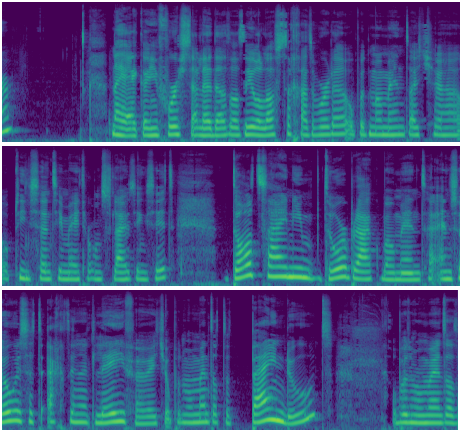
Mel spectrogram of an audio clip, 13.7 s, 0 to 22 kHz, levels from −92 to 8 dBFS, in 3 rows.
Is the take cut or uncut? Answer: uncut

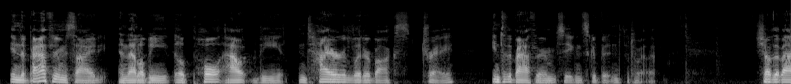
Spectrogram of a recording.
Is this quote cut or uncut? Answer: cut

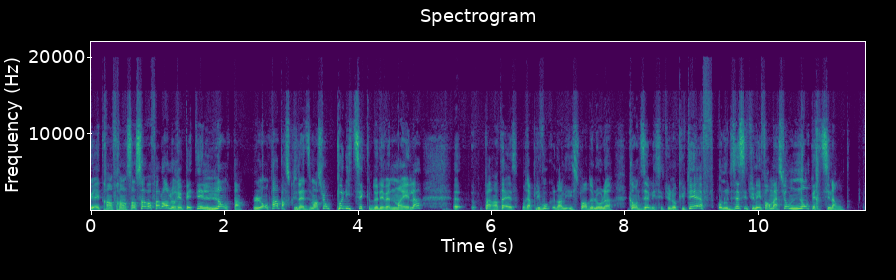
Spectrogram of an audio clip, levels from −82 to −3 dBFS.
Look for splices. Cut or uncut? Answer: cut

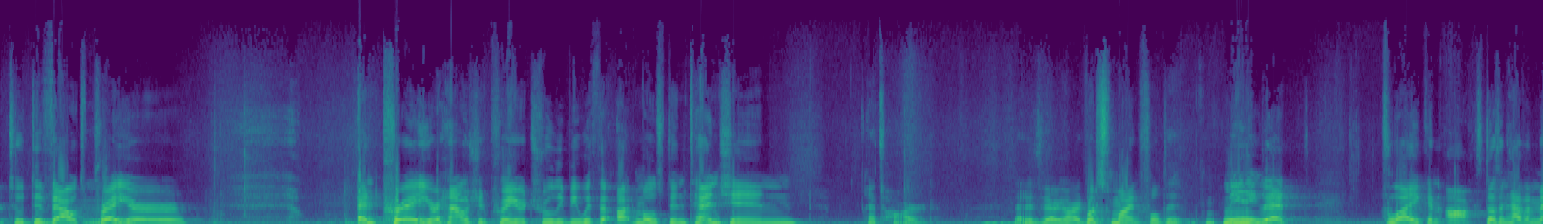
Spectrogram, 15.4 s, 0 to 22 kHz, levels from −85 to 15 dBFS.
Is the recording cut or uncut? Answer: cut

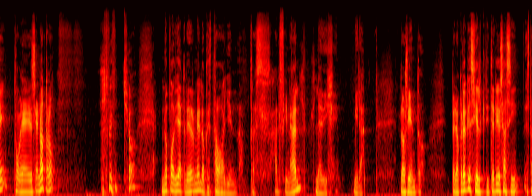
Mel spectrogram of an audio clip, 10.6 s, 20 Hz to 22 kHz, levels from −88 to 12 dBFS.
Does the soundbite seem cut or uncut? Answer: uncut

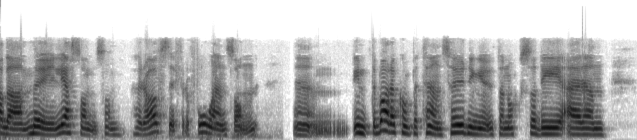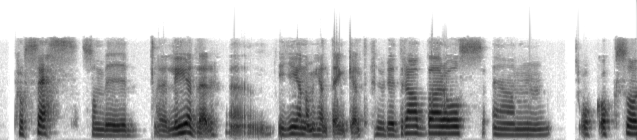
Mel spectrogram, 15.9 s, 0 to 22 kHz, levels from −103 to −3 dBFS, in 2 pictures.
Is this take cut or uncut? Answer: cut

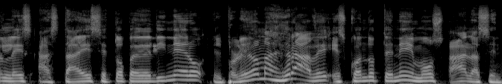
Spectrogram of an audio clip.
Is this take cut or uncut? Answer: cut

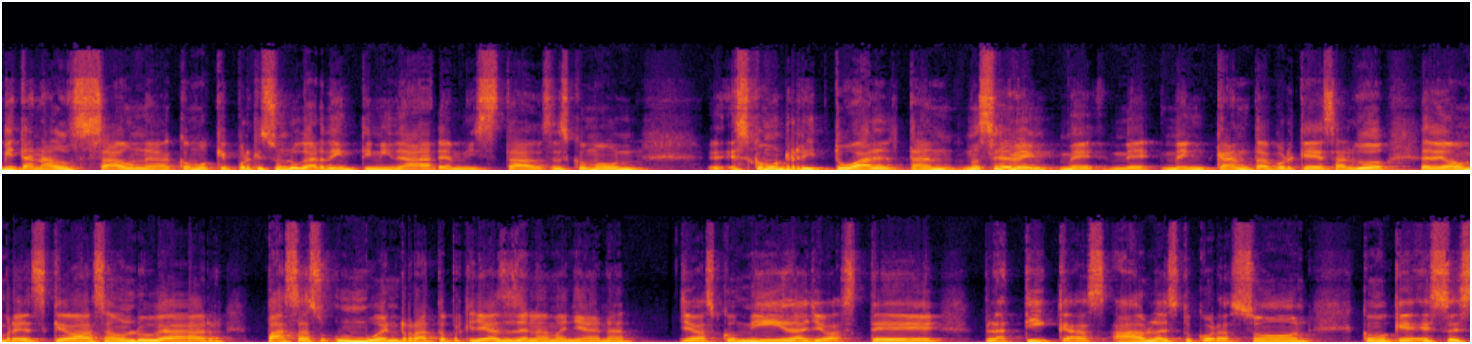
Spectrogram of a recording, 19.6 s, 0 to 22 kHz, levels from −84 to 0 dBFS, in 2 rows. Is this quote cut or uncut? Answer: cut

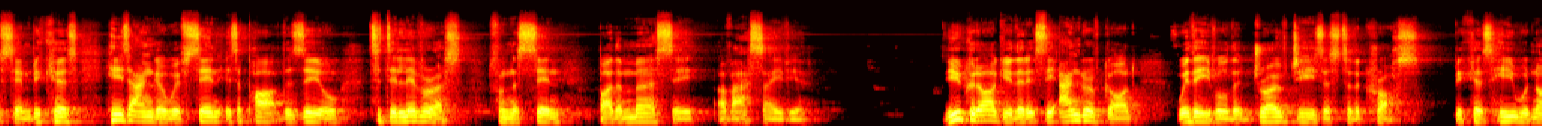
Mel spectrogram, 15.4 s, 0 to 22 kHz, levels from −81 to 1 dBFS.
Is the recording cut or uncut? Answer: cut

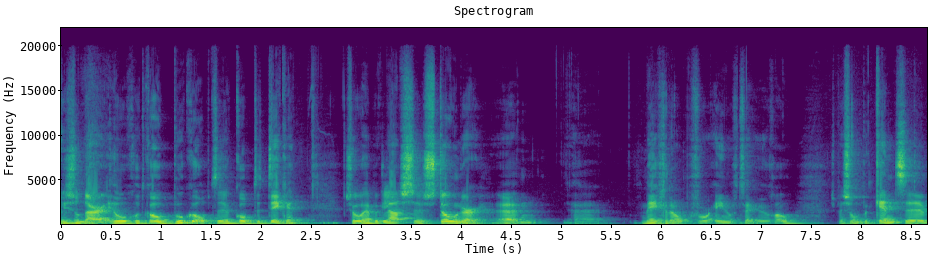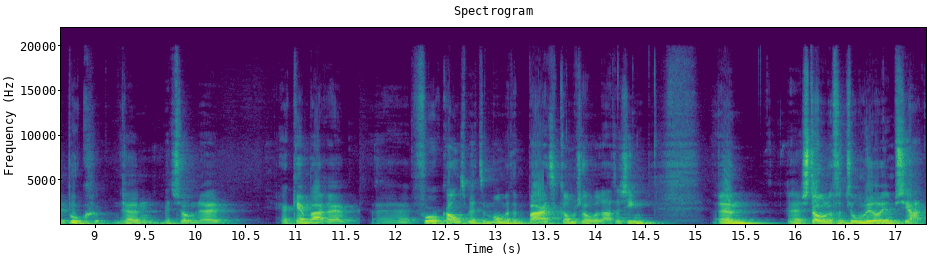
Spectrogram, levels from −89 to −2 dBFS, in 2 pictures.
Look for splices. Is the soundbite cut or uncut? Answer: uncut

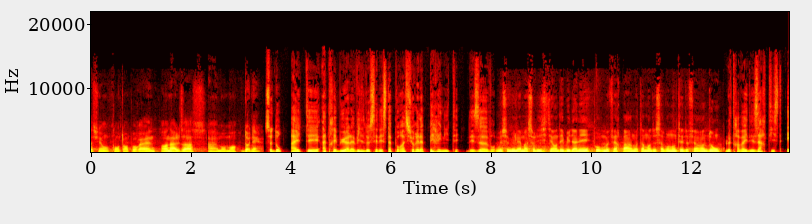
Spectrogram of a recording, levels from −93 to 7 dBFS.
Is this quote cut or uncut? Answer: cut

